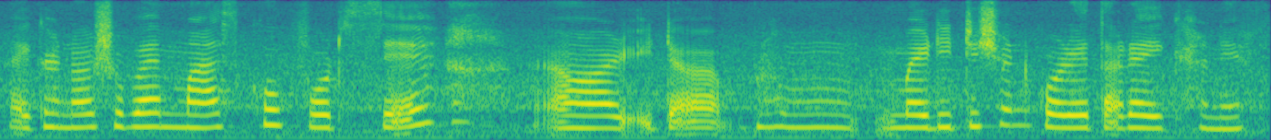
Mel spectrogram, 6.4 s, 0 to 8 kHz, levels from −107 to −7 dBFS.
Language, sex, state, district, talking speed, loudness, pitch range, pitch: Bengali, female, Assam, Hailakandi, 105 wpm, -15 LUFS, 270-295 Hz, 280 Hz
